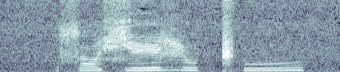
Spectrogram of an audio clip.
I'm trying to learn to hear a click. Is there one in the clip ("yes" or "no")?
yes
